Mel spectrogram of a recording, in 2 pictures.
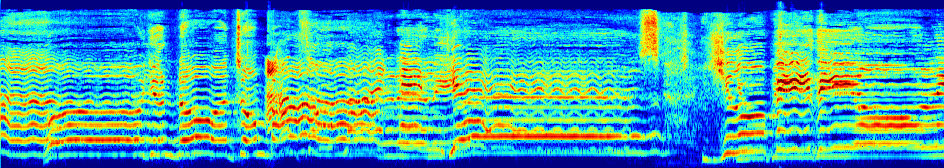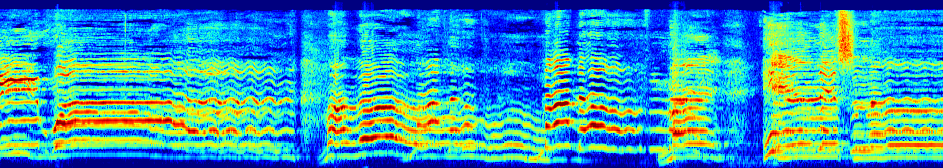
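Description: A man and a woman singing a pop ballad duet unaccompanied, with long held notes sung with vibrato.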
